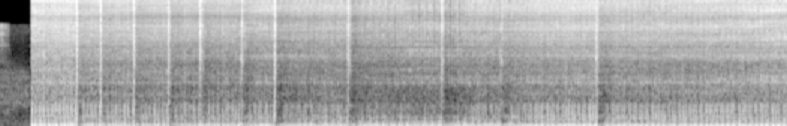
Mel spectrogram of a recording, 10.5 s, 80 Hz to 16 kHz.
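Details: 1974 MG Midget on test drive after carburetor synchronization: uneven running with irregular sharp pops about every second over a stumbling note; cracked manifold leaking between intake and exhaust.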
